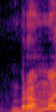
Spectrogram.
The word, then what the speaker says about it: ब्रह्म: ब्रह्मचर्य बाबाजी, हजुर आधा ह उच्चारण गर्नुस् न ब्र पछि। ब्रह हो त्यस्तै, ब्रह्म आधा ह उच्चारण गर्नुस् ब्र ब्रह्म ब्रह्म। त्यसमा चाहिँ हामीले भन्नाले मैले म समेतका धेरै जसो हामीहरूमा कतिपयहरूमा भनौँ पहिला ब्रह्म ह भन्न खोजिन्छ, त्यो गलत हुन्छ।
